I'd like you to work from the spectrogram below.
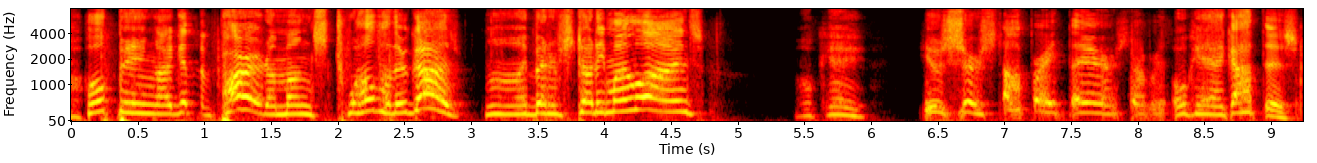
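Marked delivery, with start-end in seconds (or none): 3.1-9.2 mocking put-on nervous-actor voice, higher pitched. Acting out the comedian studying lines at an audition: mocking Brian Callen impression. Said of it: "here's me in the waiting room".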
